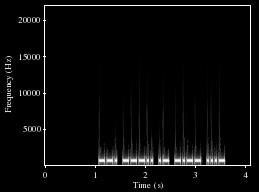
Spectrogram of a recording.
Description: Morse code, heard as a keyed tone, about 30 wpm, 700 Hz. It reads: G8AYV
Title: DXCC-100 Call Signs - 5 Characters - 30wpm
